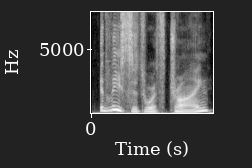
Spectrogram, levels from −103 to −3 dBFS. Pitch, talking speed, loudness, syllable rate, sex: 185 Hz, 245 wpm, -14 LUFS, 4.8 syllables/s, male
